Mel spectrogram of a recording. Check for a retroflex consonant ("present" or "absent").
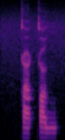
absent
